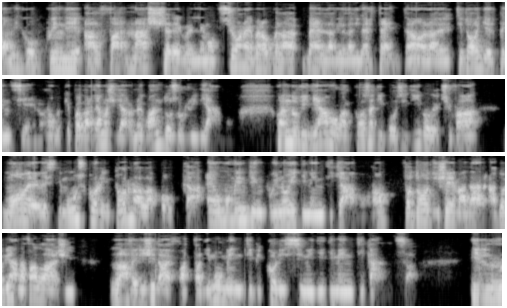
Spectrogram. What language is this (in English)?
Italian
